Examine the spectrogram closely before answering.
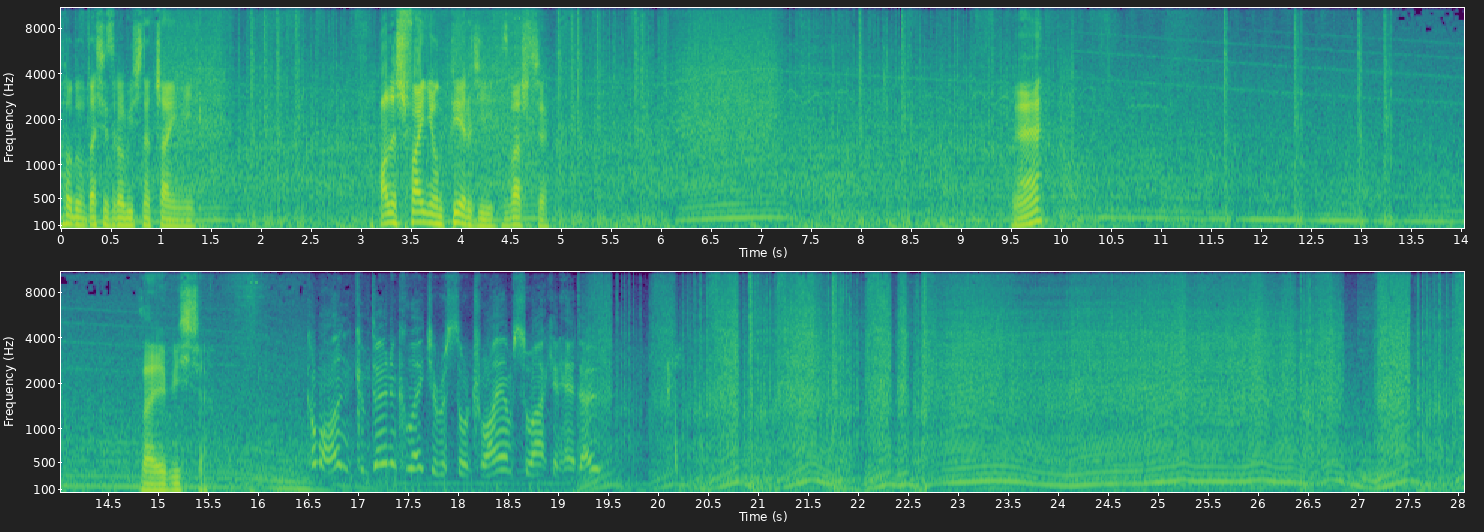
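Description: A car engine revs hard and roars at speed.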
